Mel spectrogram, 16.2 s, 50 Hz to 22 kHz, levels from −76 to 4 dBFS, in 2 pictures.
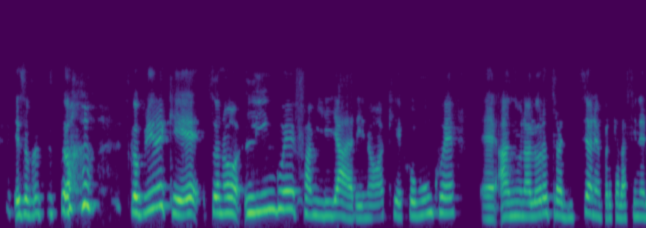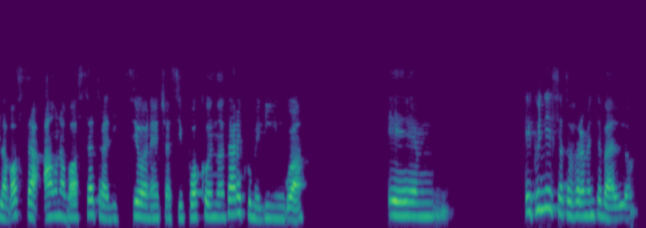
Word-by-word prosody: e 220 - +5
soprattutto 245 +3 +2 0.7
scoprire 275 +7 +4
che 235 - +4
sono 250 -2 +4
lingue 295 +4 +3
familiari 210 - -1
no, 185 +1 -6
che 220 -3 -5
comunque, 240 +4 -2 0.3
ehm, 170 0 -1
hanno 200 +1 0
una 200 -1 -1
loro 220 +5 +1
tradizione, 205 0 -2
perché 185 0 -7
alla 180 -1 -1
fine 200 +1 -7
la 180 - 0
vostra 205 0 +1
ha 195 - +3
una 200 -1 -3
vostra 185 - 0
tradizione, 180 0 -3
cioè 175 - -7
si 185 - -11
può 190 +1 0
connotare 195 +5 0
come 200 -8 -7
lingua. 170 -1 -1 1.1
Ehm 210 +1 0 1.0
e 260 - -2
quindi 295 +4 -1
è 315 - 0
stato 230 -6 -3
veramente 210 +1 -2
bello. 175 +4 -2
210 Hz, 135 wpm, -23 LUFS, 190-245 Hz, 1.1 s, e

